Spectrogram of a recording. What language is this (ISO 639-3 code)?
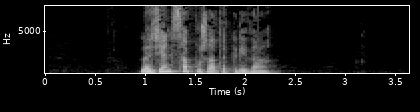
cat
